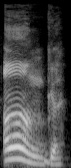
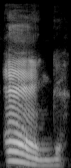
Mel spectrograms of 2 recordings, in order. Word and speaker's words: Aang: It is not Ung, it is Aang.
